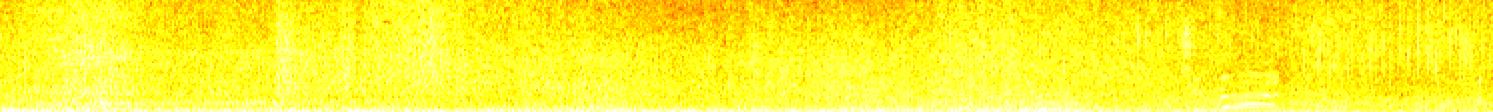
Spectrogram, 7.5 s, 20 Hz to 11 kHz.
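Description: A heavy, continuous roar of pounding surf fills the scene, loud with no break: big, closed-out waves of a 50-year storm churning and crashing, with a brief high whistling cry near the end.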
